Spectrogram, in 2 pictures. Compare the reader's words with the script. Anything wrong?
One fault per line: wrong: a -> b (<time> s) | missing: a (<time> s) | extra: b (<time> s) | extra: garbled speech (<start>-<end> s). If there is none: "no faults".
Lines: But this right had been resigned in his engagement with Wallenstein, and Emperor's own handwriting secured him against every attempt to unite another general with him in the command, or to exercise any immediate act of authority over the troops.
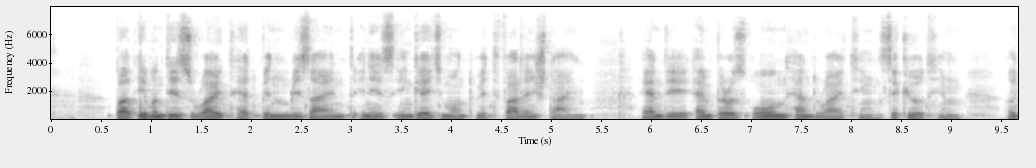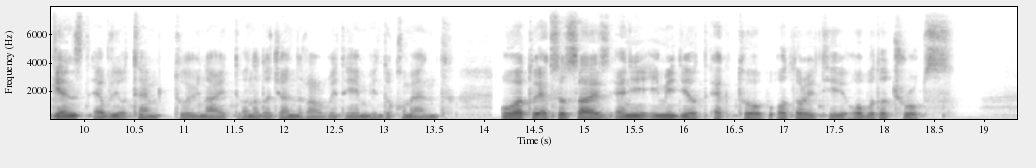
extra: even (0.9 s)
extra: the (6.2 s)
